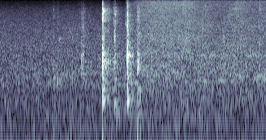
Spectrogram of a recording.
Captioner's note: typing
